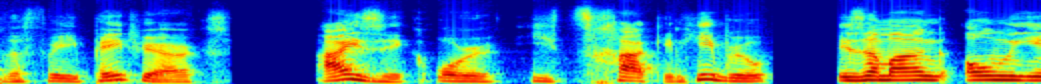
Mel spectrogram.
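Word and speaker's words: יצחק: And again, it is pronounced Yitzchak.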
